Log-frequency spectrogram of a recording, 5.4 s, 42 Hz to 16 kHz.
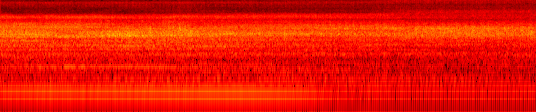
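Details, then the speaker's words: Suzuki Cultus 2012 EFI, first cold morning start after valve stem seal replacement for white smoke on cold start: smooth, even hum with a high auto-choke cold idle settling down after a few seconds, no misses or knocks, and no smoke now. "इसका मतलब ये है कि अब हमने सुबह first time start किया है, काम कराने के बाद किसी किस्म का कोई धुआं वगैरह या कोई स्मोक नज़र नहीं आ रहा है हमें।"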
